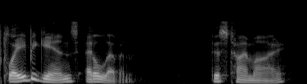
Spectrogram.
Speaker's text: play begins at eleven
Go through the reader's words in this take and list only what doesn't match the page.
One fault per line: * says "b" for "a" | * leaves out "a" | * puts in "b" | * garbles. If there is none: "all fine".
* puts in "this time i"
